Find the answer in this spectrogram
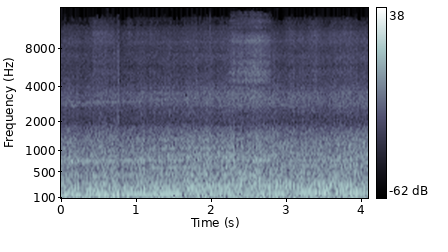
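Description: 2018 Honda CB650F inline-four engine running at a steady cruising speed, one steady low drone under heavy wind rush on the microphone.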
